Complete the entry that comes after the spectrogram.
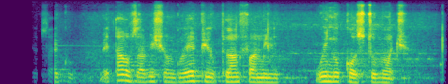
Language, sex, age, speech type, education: Nigerian Pidgin, female, 15-29, spontaneous, tertiary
